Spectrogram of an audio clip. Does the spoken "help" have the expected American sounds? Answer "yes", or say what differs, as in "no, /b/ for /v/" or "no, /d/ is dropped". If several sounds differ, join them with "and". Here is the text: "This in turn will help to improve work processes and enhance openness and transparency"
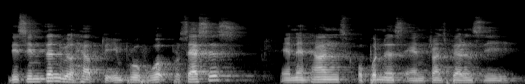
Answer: yes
